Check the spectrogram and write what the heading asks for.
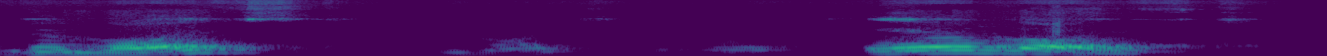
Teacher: And that sound, umlaut AU, makes that oi sound.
